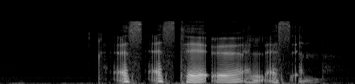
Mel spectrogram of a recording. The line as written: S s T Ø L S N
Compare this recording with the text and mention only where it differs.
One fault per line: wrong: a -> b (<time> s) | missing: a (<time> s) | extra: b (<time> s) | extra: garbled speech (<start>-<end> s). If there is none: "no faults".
no faults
